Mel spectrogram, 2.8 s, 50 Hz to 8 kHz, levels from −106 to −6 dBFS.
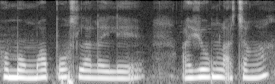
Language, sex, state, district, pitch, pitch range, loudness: Wancho, female, Arunachal Pradesh, Longding, 220 Hz, 205-225 Hz, -15 LUFS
